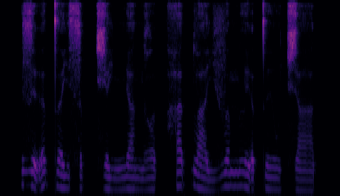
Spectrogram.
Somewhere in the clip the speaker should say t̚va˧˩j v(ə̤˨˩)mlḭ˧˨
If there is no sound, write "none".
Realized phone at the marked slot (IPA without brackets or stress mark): ə˧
